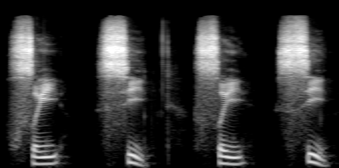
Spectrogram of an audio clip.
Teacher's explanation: C'est très important, surtout la lettre Sod qui est juste ici avec sa kasra, ça donne le son si. Si, c'est une lettre emphatique à ne pas confondre avec la lettre Sin qui, elle, est amincie. Elles ont le même point de prononciation, faites attention, sauf que une, la langue, l'arrière de la langue va gonfler vers le fond du palais et l'autre, la langue sera au repos, c'est une lettre amincie.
